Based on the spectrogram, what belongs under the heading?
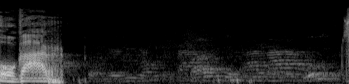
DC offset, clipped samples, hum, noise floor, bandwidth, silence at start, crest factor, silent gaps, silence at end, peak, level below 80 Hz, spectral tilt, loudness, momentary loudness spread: under 0.1%; under 0.1%; none; -50 dBFS; 15.5 kHz; 0 s; 20 dB; none; 0 s; -6 dBFS; -50 dBFS; -5 dB/octave; -19 LUFS; 26 LU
